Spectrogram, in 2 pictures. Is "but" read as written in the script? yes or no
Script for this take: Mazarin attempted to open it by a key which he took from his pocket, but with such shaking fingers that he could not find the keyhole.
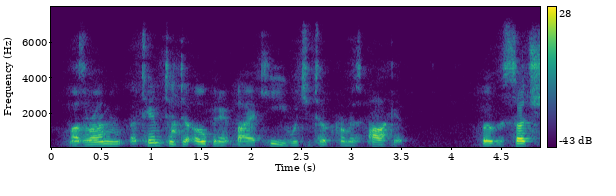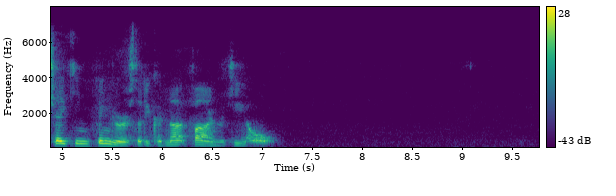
yes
